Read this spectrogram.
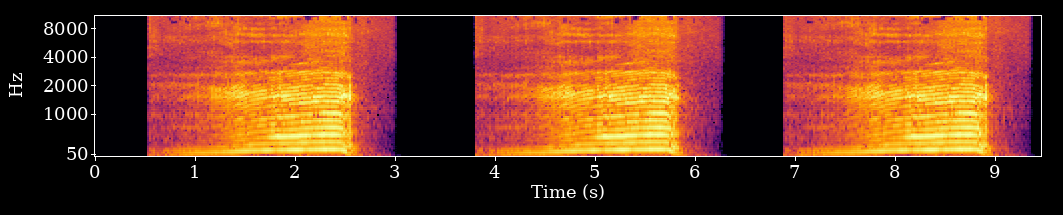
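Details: Cow mooing, three long low moos each about two seconds, rising slightly then dropping sharply at the end, with short silent gaps between them.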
